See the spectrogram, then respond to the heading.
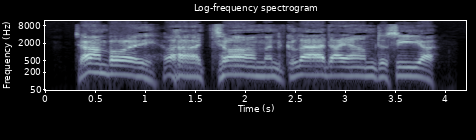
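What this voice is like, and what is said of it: Old man's voice, faint brogue. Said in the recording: “said an old voice with a faint brogue”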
